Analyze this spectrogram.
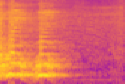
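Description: A dog barks twice in quick succession, loud, each bark sharp and throaty, then the sound fades into quiet.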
